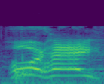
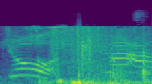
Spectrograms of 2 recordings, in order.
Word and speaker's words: Jorge: Last one up gets it, Jorge! My name's pronounced George. Damn. Backtalk me, Jorge!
